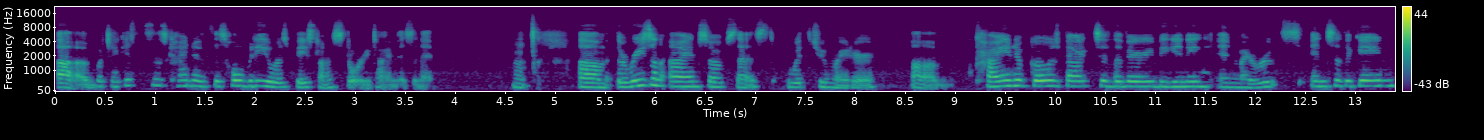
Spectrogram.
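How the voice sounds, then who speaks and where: A woman speaks quietly, with fairly even intonation. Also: fairly high pitch for a woman, moderate pace. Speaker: gaming streamer. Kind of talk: casual Q&A vlog. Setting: bedroom at parents' home, night. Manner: kept quiet, low-key; rambling.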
